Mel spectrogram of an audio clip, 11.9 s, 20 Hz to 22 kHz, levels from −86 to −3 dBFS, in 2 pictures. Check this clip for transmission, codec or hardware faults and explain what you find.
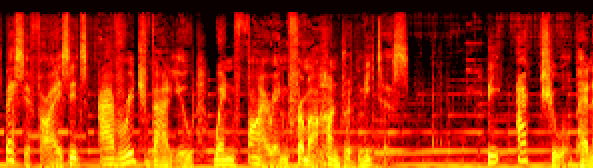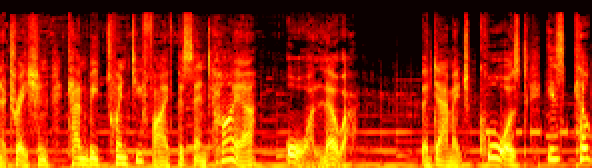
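Nothing here points to a transmission, codec or hardware fault; the audio holds together the whole way with nothing out of place to flag.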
